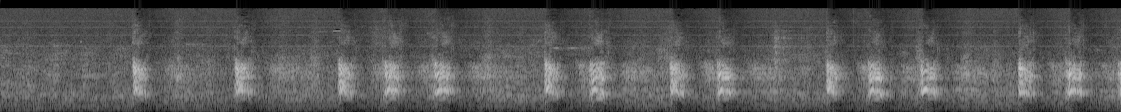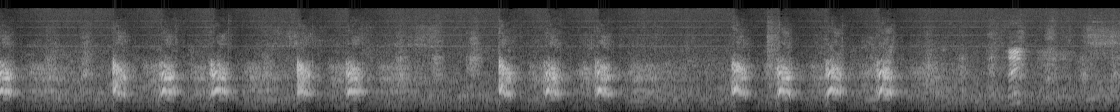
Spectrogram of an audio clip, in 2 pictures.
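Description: German Shepherd dog barking steadily at a protection helper after letting go of his padded sleeve: short, sharp barks about two a second, in runs with brief gaps. This is the guarding "hold and bark" of protection work, the dog keeping the helper in place by barking rather than biting.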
